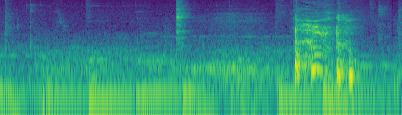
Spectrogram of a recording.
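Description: Background music with a steady bass line; about three seconds in, a man gives a brief, loud cough lasting about half a second.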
